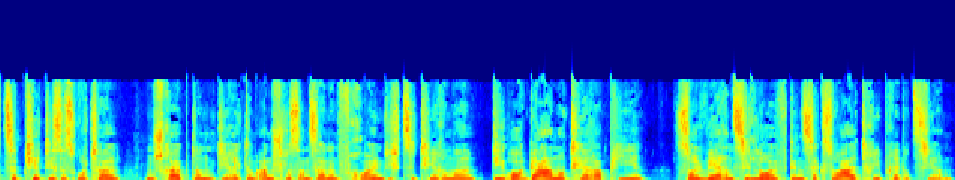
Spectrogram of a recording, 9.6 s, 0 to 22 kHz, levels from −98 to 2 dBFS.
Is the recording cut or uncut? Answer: cut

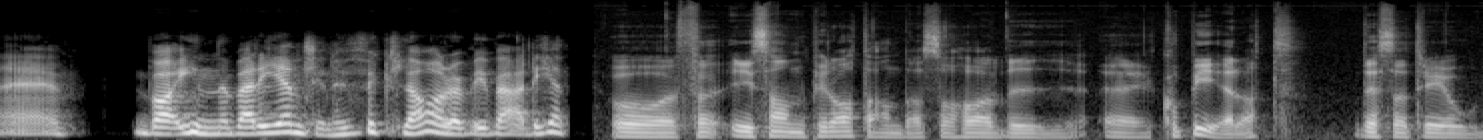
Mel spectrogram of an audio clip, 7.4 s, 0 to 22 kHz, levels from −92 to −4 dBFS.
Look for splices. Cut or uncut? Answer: cut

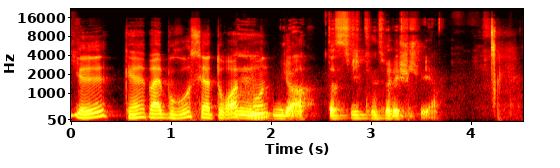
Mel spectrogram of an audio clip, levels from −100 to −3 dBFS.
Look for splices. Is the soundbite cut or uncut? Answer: cut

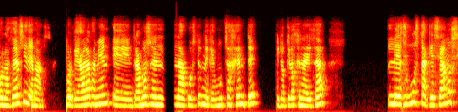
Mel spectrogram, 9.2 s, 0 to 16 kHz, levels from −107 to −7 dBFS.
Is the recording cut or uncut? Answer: cut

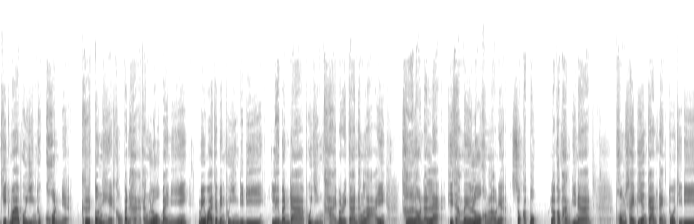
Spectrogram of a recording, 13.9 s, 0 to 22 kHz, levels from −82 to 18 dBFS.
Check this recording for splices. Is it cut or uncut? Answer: uncut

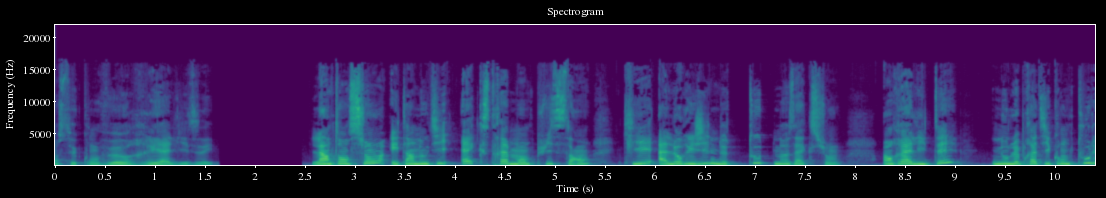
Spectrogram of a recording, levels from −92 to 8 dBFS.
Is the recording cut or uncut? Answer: uncut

